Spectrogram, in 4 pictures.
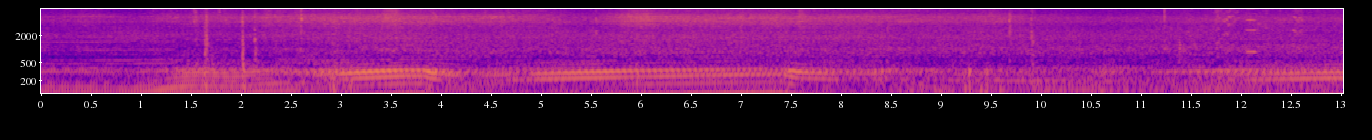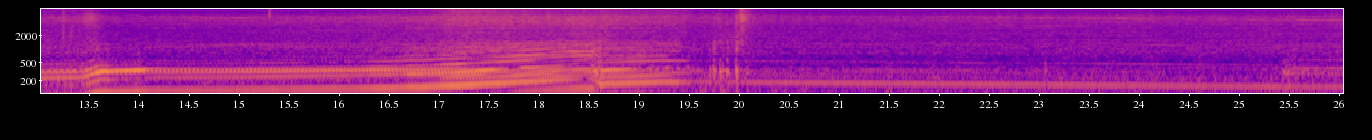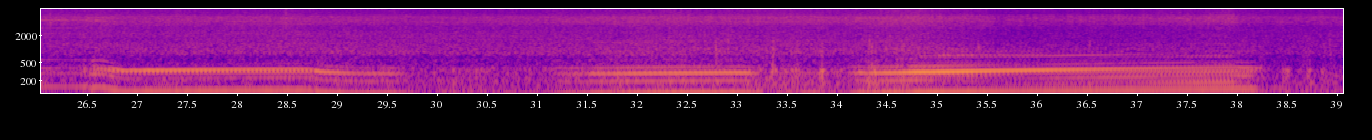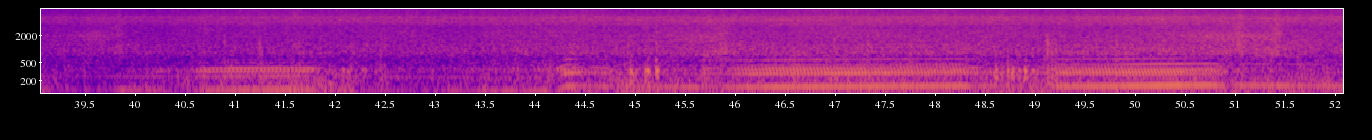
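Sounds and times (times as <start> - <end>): car engine revving and accelerating: 0.0 - 52.0.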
